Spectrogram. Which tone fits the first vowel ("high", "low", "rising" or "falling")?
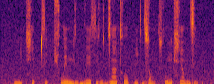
low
